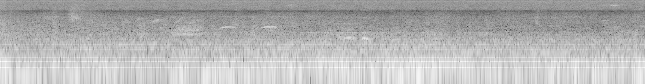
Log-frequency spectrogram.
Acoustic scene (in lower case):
park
